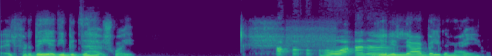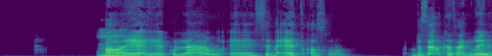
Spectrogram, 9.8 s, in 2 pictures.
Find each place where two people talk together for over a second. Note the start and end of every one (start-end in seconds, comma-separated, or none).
none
